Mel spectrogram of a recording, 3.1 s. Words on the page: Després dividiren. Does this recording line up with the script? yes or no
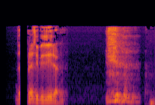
yes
